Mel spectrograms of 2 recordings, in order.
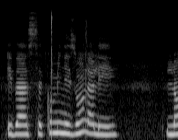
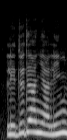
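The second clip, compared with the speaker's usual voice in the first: ordinary talk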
